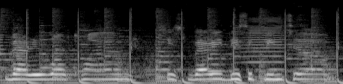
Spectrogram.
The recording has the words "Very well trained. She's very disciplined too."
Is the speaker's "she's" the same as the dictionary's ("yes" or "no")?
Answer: no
